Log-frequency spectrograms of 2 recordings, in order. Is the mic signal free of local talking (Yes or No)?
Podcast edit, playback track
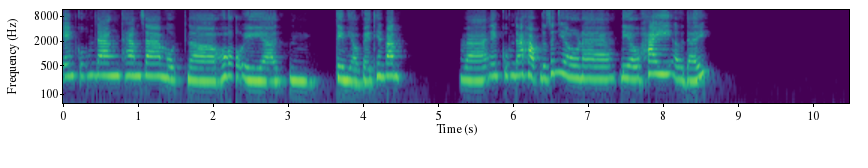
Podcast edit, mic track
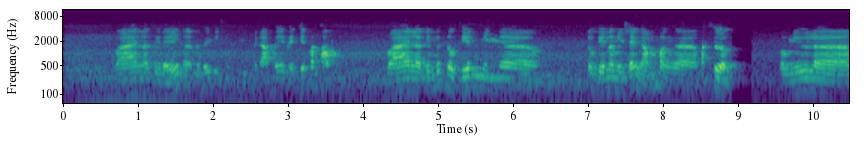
No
